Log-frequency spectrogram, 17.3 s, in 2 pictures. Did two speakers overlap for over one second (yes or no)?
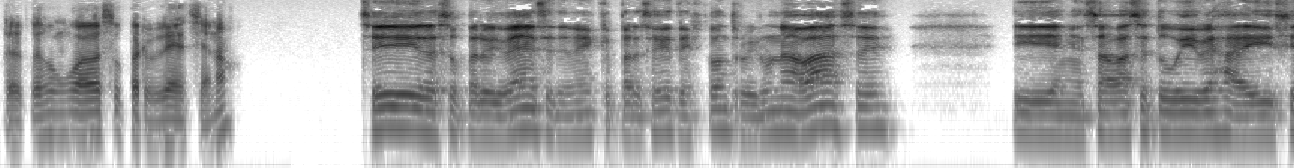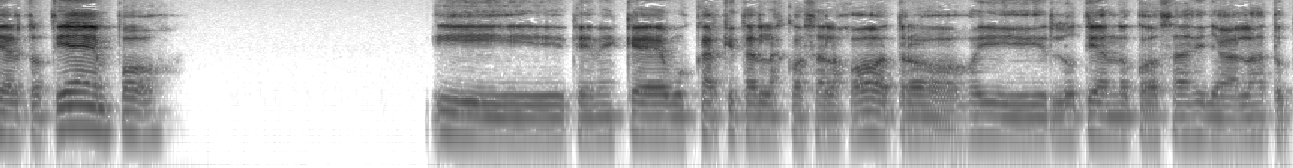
no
